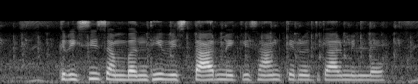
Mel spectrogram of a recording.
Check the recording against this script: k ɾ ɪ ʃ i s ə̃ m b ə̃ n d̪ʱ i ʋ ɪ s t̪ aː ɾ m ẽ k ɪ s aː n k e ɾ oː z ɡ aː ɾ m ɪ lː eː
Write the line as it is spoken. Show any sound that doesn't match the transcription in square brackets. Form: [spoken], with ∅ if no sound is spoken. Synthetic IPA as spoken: k ɾ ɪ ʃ i s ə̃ m b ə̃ n d̪ʱ i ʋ ɪ s t̪ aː ɾ m ẽ k ɪ s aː n k e ɾ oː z ɡ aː ɾ m ɪ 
